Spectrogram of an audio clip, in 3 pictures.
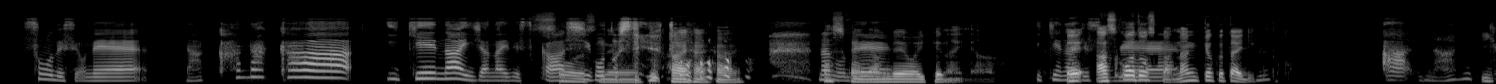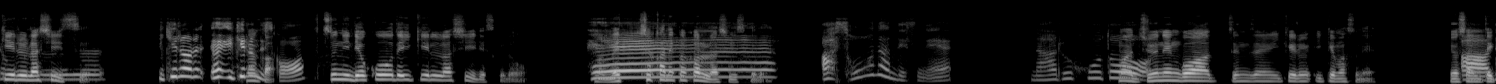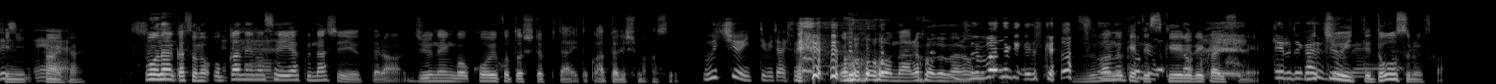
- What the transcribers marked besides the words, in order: laughing while speaking: "してると"; laugh; other noise; drawn out: "へえ"; tapping; laugh; laughing while speaking: "おお"; laughing while speaking: "ずば抜けですけど"
- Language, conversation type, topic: Japanese, unstructured, 10年後の自分はどんな人になっていると思いますか？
